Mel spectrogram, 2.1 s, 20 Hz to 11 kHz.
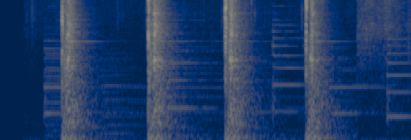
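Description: Four heavy thuds, evenly spaced about 0.4 s apart, each dying away quickly, laid over background music with held tones.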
